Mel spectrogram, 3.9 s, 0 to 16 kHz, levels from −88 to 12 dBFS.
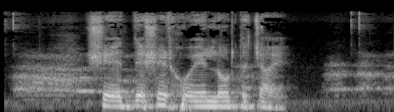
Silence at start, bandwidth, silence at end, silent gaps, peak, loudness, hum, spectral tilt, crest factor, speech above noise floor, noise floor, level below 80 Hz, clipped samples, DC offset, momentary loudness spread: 0.1 s; 11.5 kHz; 0 s; none; 0 dBFS; -13 LUFS; none; -5 dB/octave; 14 dB; 24 dB; -36 dBFS; -42 dBFS; under 0.1%; under 0.1%; 18 LU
